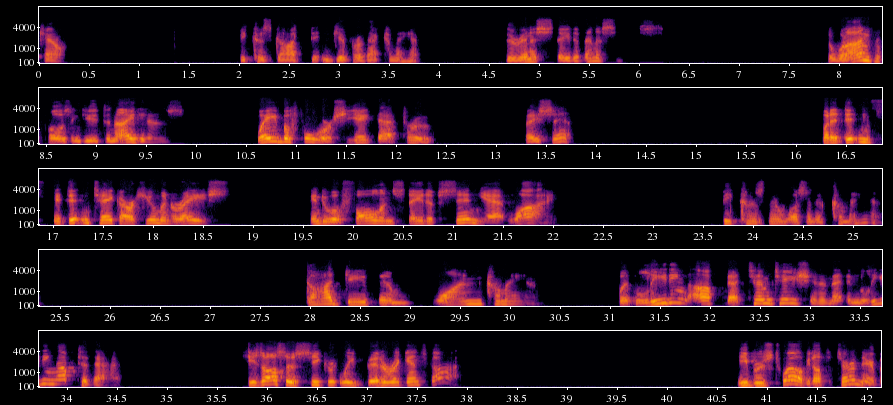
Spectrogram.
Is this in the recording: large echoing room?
yes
